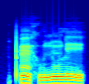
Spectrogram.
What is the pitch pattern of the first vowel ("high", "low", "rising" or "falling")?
falling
